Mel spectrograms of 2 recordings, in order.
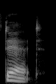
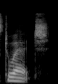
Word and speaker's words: duit: Depending on the region of Ireland, this word can also sometimes be pronounced as dit. Some speakers even add a w sound for a pronunciation that resembles dwitch.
